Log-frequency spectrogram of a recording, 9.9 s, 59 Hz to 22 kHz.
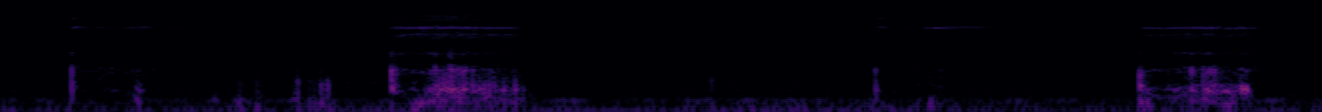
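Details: Snoring in a sleeping Yorkshire Terrier: two loud rasping inspiratory snores about 6 seconds apart, each with a whistling nasal edge, over quiet room noise.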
